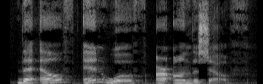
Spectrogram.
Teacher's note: For example, wolf ends with LF. The L sound may be hard to hear because it's pushed into the F sound. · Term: consonant blend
